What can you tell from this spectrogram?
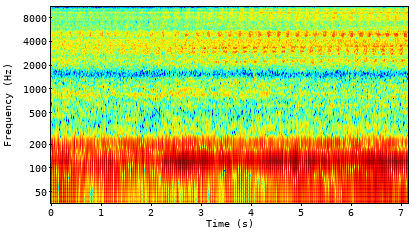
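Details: High, rasping cicada chorus pulsing quickly over a steady hum, heard alongside the deep idling roar of a grass-cutting engine that grows slightly louder toward the end; recorded outdoors in rural Japan.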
